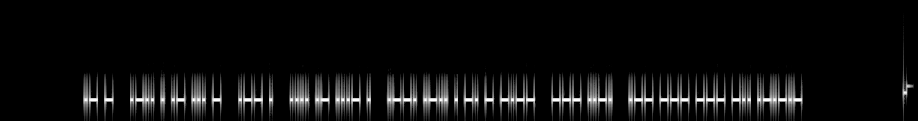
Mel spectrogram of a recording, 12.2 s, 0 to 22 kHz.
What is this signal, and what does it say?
Morse code, heard as a keyed tone, about 34 wpm, 700 Hz. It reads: AT LEAST WE HAVE PLENTY OF WOOD.
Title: Sentences from Top 1300 Words 35wpm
